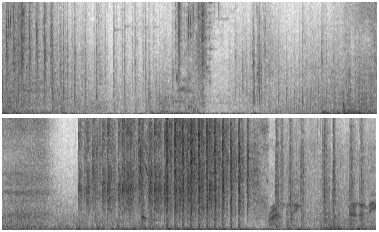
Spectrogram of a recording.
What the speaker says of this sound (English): I don't know who or what's shooting at me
